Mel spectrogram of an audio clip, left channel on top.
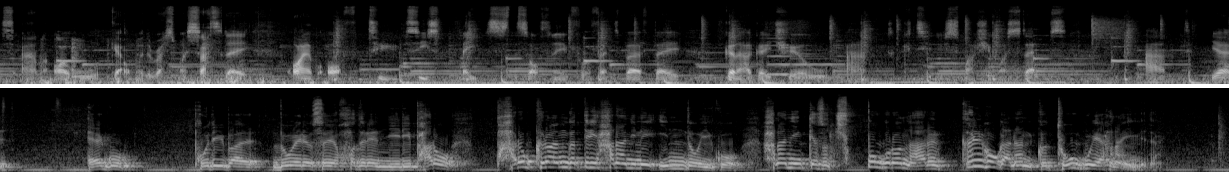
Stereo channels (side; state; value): both; different; correlation -0.01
